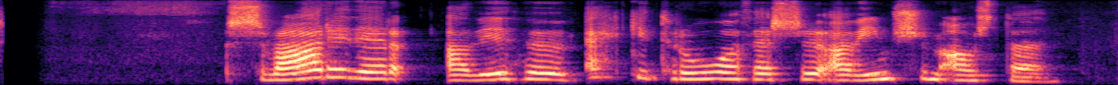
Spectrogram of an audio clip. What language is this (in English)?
Icelandic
